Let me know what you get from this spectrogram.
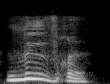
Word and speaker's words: Louvre: I'm not saying our French teachers were the best, but clearly I was learning it incorrectly, because Babbel is reminding everyone that the correct pronunciation for the famed museum is Louvre, with a very soft pronunciation of the R at the end. So it's Louvre, something like that.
